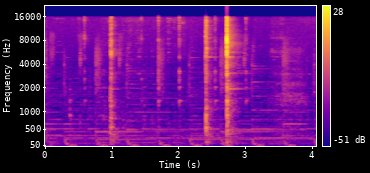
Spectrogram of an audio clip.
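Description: Three sharp metallic clicks as die-cast metal model parts knock together while being fitted, the last and loudest about two and a half seconds in, over soft background music.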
